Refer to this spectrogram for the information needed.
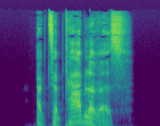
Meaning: strong/mixed nominative/accusative neuter singular comparative degree of akzeptabel
- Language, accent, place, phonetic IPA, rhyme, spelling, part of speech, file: German, Germany, Berlin, [akt͡sɛpˈtaːbləʁəs], -aːbləʁəs, akzeptableres, adjective, De-akzeptableres.ogg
